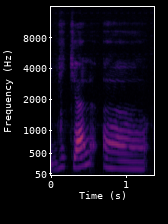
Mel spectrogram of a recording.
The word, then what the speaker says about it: Bical: Et dans la maison d'Antoine Vical, ou Bical, cette fois-ci ça doit être un B. En tout cas c'est un B, Bical, c'est sa prononciation.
